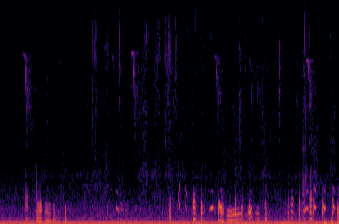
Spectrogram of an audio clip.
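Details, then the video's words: Hens clucking while eating a winter treat: soft, short clucks and murmurs, sparse at first then more frequent and overlapping, over a steady low hum. "Sweet Chickens Make Cute Noises While Eating a Winter Snack"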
